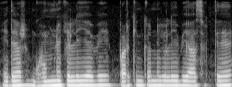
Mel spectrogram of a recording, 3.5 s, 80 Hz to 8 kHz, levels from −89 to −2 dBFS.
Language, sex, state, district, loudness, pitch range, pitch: Hindi, male, Bihar, Vaishali, -12 LUFS, 150-155 Hz, 150 Hz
